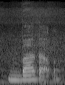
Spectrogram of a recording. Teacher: suku kata kedua yang lemah tidak mengandung vokal sama sekali, tetapi seluruhnya terdiri dari konsonan satu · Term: konsonan suku kata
